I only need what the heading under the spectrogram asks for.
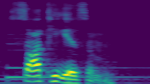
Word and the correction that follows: stoicism: Indifference, stoicism, passivity, sleepiness, alcohol, and drugs.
